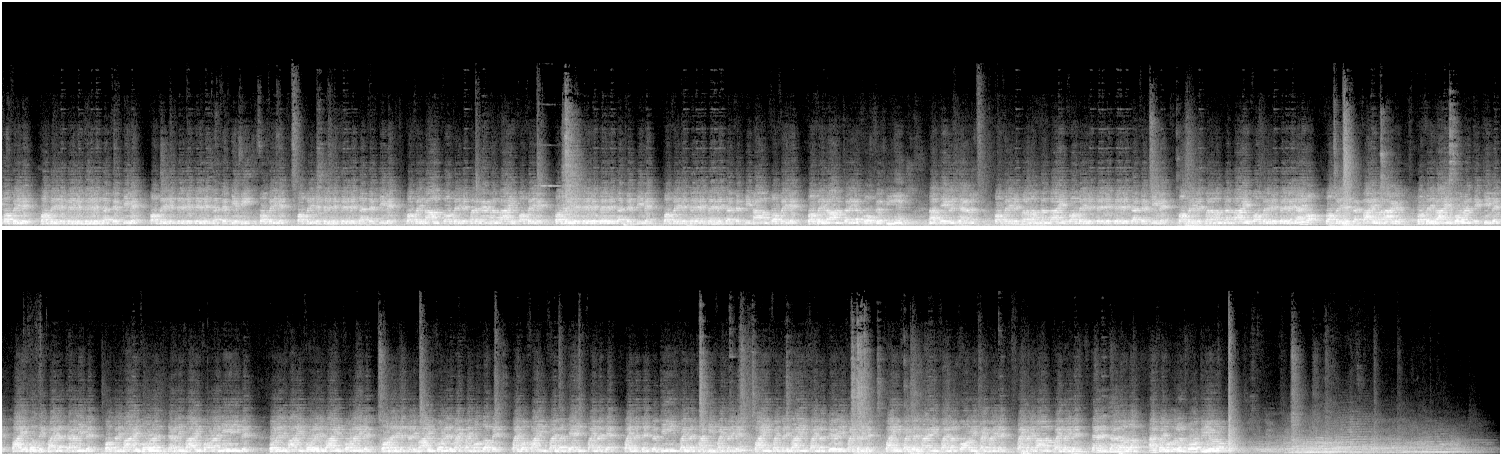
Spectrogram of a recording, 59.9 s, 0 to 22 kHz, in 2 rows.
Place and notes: Drumshanbo, Co. Leitrim, Ireland - The Sunken Hum Broadcast 75 - The Meditative Sounds of The Drumshanbo Cattle Mart - 16 March 2013
Took a stroll down to the ole' evening cattle mart in Drumshanbo. The auctioneers voice is like a meditative chant or a call to pray. I had never been to the mart before and soon noticed I was the only gal in the building (until the very end when a very well dressed nine year old mini-farmer came in with her dad).
We sat and watched this fella auctioning cattle for about an hour and he didn't stop going once. The whole time he does his chant his leg beats up and down to the rhythm of his voice. Eventually I felt like getting up and doing a little dance. But I constrained myself.
Recorded with a Zoom H4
